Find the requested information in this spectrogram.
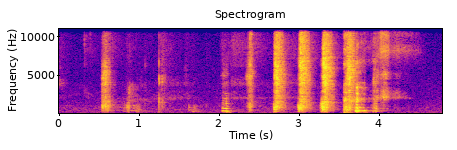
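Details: Cat with a cold that could not stop sneezing: a rapid run of about eight short, sharp sneezes with small sniffs between; repeated sneezing.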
